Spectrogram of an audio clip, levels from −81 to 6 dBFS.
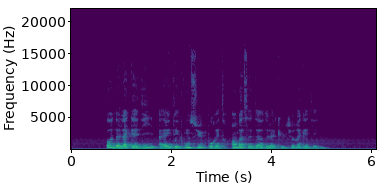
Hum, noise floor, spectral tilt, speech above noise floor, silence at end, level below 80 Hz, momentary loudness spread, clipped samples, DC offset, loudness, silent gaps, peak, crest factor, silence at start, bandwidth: none; -61 dBFS; -8 dB/octave; 34 dB; 1 s; -66 dBFS; 10 LU; under 0.1%; under 0.1%; -28 LUFS; none; -12 dBFS; 18 dB; 0.7 s; 15.5 kHz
